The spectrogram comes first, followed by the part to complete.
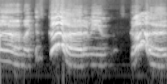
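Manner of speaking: extra emphasis on "good", slow and drawn out.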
